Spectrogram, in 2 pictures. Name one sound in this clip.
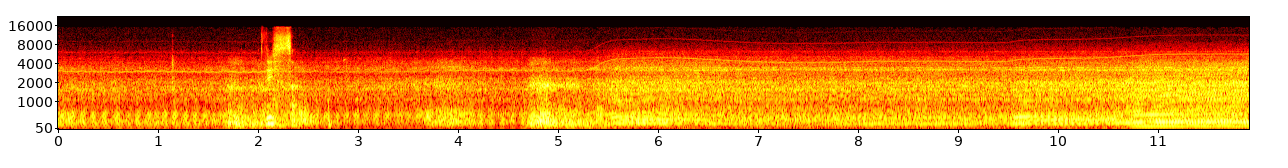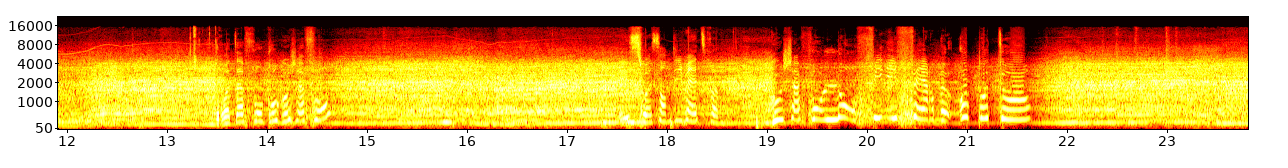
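A car engine idles, then revs loudly and roars as the car accelerates hard.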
